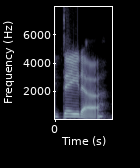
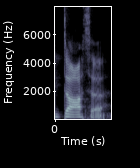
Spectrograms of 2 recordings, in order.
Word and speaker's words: data: now um like also I don't say data I say data okay uh things like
